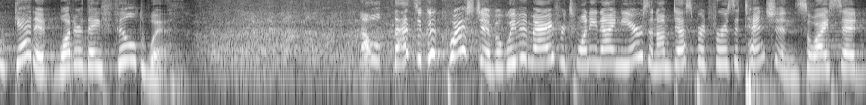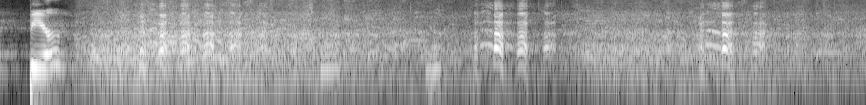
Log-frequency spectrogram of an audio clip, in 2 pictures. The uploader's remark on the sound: Live at the SouthPoint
